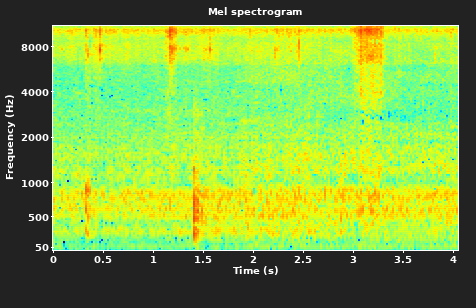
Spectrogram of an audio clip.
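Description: Clothing rustling, with a few light clicks and rattles, during a hand search of a person's clothes. There is a short burst of louder rustling about three seconds in.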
